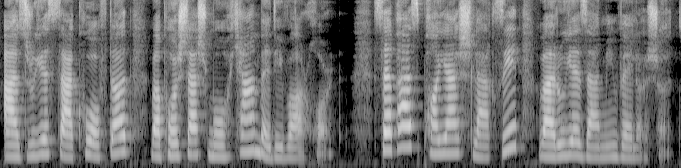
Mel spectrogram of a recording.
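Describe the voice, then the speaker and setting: Woman narrating a novel, steady tone. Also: fairly high pitch. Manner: even, steady storytelling.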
